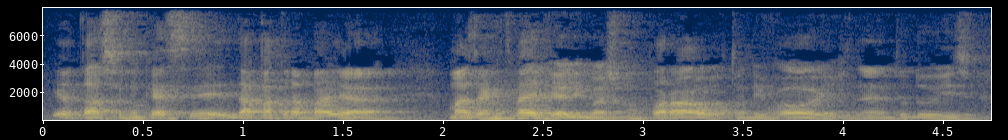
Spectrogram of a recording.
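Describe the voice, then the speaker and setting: Male podcast guest, rapid emphatic explainer, average pitch, roomy echo with faint ambience. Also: slight background noise. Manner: emphatic, uses conversational fillers. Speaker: podcast guest, business speaker. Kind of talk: explanatory conversational talk.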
